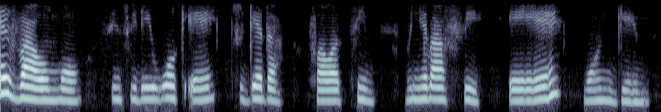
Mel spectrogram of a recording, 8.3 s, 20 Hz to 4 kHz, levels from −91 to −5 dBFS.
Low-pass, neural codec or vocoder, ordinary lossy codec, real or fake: 3.6 kHz; vocoder, 22.05 kHz, 80 mel bands, HiFi-GAN; Opus, 64 kbps; fake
